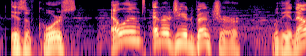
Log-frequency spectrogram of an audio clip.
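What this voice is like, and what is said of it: Usual voice. Nothing is said of it.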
